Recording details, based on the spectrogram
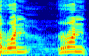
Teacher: تو اب یہاں پر تو یہ رن، رن جلدی پڑھنا ہے، رن یعنی نون کو ظاہر کرنا ہے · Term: اظہار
